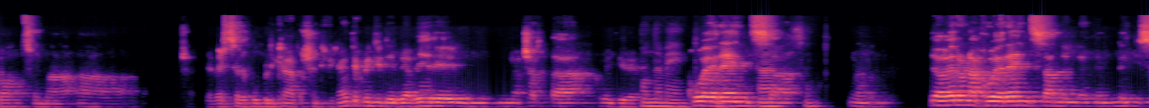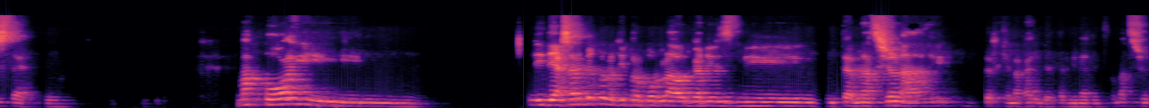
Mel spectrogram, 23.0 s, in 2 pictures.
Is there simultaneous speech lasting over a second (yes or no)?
yes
